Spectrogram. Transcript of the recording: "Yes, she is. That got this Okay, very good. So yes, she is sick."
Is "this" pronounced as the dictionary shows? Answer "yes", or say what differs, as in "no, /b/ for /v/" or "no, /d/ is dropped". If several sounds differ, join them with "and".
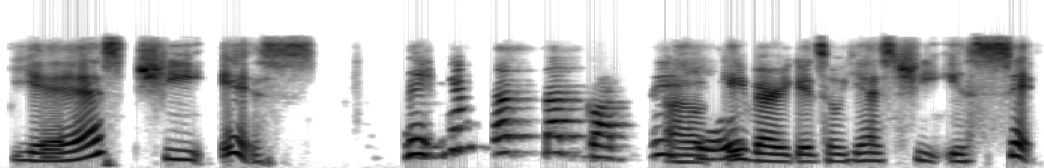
no, /s/ is dropped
